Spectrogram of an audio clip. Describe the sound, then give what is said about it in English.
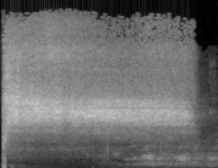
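A voice imitates air hissing out of a flat tire on a new car stopped at a stoplight: one loud, steady, high-pitched hiss lasting about two seconds before cutting off abruptly. “So then I'm at a stoplight, and then I hear a weird noise.”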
